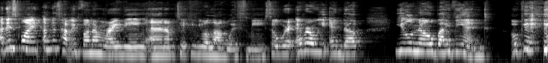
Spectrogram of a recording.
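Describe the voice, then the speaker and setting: A woman with a Jamaican accent, fairly high-pitched, with very wide pitch swings at a moderate pace. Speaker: romance author and vlogger. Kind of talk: casual vlog. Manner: chatty, with many fillers and restarts.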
